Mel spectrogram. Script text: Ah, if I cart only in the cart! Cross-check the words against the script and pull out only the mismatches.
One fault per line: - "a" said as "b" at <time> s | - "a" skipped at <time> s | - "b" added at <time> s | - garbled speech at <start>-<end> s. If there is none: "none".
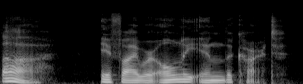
- "cart" said as "were" at 1.4 s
